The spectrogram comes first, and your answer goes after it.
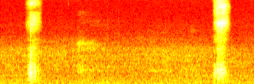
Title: wet sneezes, a couple false starts and stifles. also a nose blow (f)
